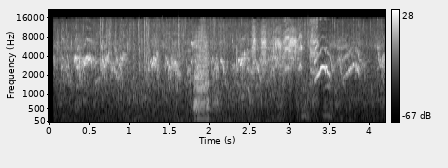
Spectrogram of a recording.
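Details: Cockatiels bathing in the rain chatter with bright chirps and short rising whistles, several birds calling over one another, with a brief harsher squawk near the end.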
